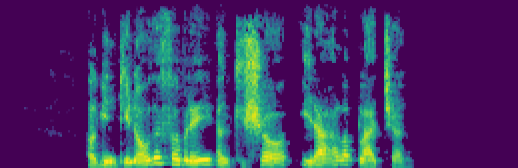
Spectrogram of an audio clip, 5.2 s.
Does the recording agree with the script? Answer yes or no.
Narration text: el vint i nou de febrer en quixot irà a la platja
yes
